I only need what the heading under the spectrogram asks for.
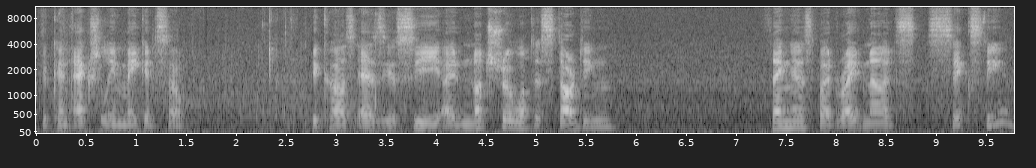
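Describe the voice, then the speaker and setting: A man's voice: mid-range voice, slow, long pauses, sharp tone. A man giving casual, rambling game commentary, thinking aloud and repeating himself. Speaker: gamer commentating on own playthrough. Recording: clearly noisy recording.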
